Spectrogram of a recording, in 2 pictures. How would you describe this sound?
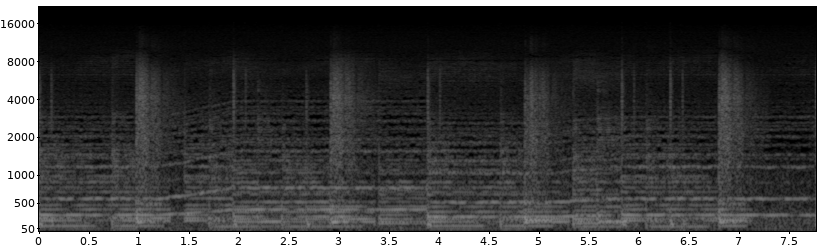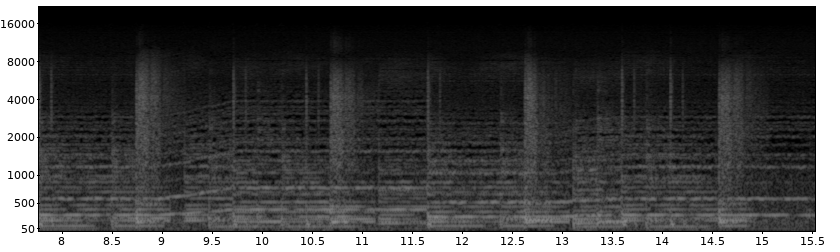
Cass 011 A CisBack Loop02
While looking through my old tapes I found some music I made on my Amiga computer around 1998/99.
This tape is now 14 or 15 years old. Some of the music on it was made even earlier. All the music in this cassette was made by me using Amiga's Med or OctaMed programs.
Recording system: not sure. Most likely Grundig CC 430-2
Medium: Sony UX chorme cassette 90 min
Playing back system: LG LX-U561
digital recording: direct input from the stereo headphone port into a Zoom H1 recorder.
bass, Amiga, Loop, Sony, Amiga500, tape, collab-2, synth, chrome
